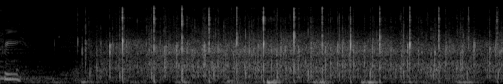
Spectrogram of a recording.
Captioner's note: audience applauds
